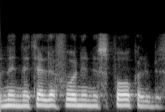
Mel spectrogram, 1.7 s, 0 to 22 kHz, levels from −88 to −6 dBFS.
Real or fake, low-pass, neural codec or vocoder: real; 7.2 kHz; none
